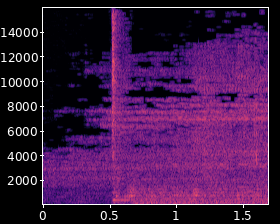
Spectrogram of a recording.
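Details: Westinghouse washing machine after repair, wash motor running: sudden start then steady, even churning hum without grinding or knocking; normal wash motor.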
